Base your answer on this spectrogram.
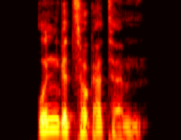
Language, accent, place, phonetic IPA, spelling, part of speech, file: German, Germany, Berlin, [ˈʊnɡəˌt͡sʊkɐtəm], ungezuckertem, adjective, De-ungezuckertem.ogg
- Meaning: strong dative masculine/neuter singular of ungezuckert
